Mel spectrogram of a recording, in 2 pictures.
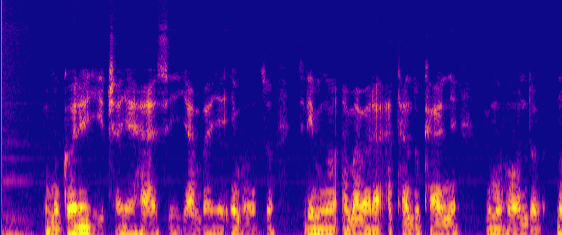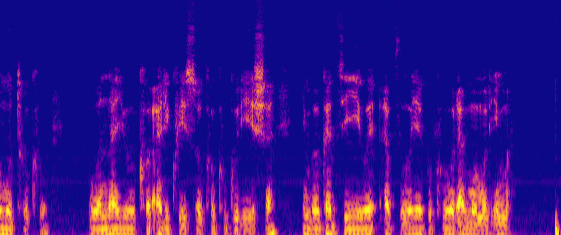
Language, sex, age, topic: Rundi, male, 25-35, agriculture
